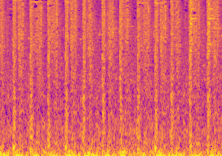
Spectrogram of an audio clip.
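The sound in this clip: Rapid automatic gunfire from a gun sprayed in the video game Fortnite, many loud, sharp shots in a fast, steady rhythm that continues throughout without any talk.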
